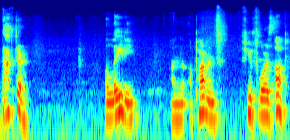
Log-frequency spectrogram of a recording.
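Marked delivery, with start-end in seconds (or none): none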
